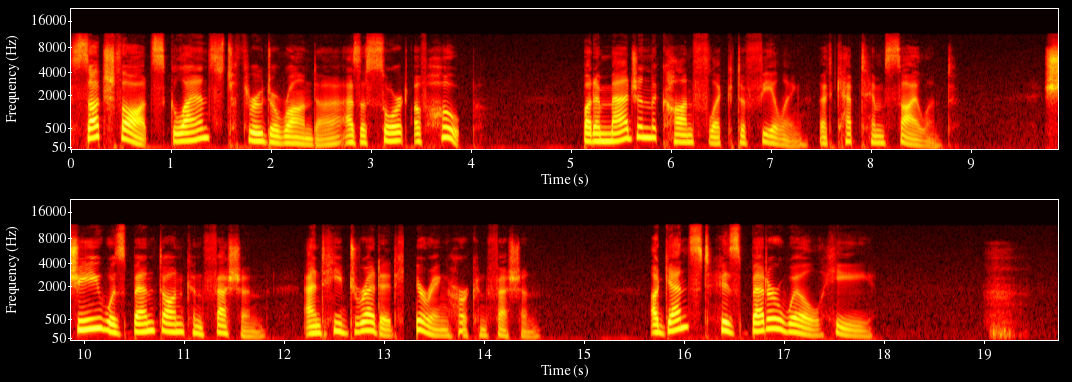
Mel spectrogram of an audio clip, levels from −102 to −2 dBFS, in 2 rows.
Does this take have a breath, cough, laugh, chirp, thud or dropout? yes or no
yes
